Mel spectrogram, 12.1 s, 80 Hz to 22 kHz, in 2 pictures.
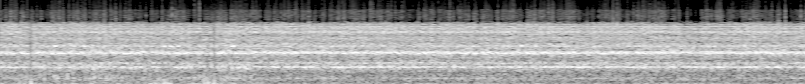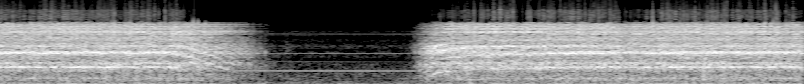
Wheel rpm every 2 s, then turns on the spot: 230, 230, 230, 200, 50, 230.
none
